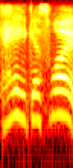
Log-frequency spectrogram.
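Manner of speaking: quiet, soft half-whisper under the breath. Retelling how she calmed a yelling friend: imitating her own half-whisper. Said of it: "I just started whispering to her".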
